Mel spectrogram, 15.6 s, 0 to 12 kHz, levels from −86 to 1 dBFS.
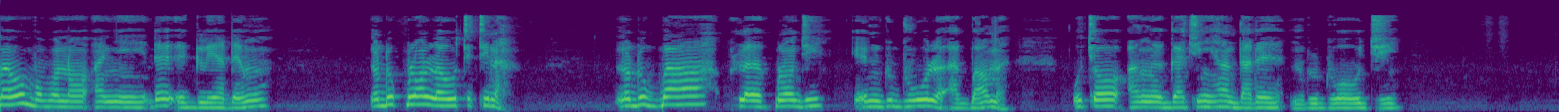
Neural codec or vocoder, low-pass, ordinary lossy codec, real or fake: none; 7.2 kHz; AAC, 32 kbps; real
